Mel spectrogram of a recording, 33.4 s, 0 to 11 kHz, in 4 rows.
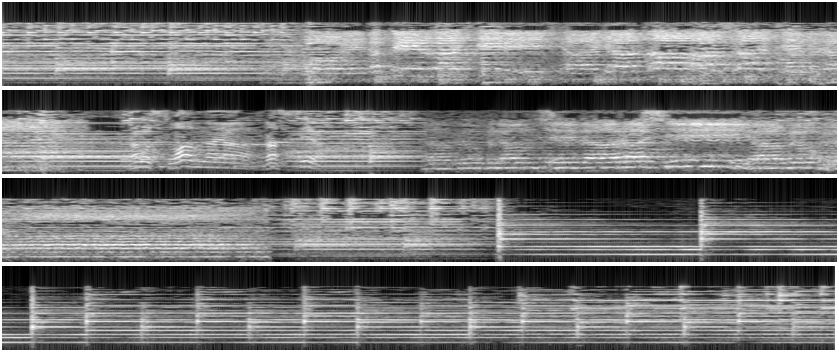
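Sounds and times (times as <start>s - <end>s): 
Easter church bells pealing: 0.0s - 33.3s
speech: 10.2s - 11.9s, 13.1s - 17.4s.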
